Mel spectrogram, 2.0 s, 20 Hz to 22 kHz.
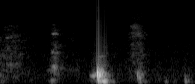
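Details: Cavalier King Charles Spaniel puppies in a home puppy pen on 12/13/22, during socialization with several older dogs and a first offering of puppy mash; one short, low snorting grunt stands out among a few faint, brief sniffs in a quiet indoor room.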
